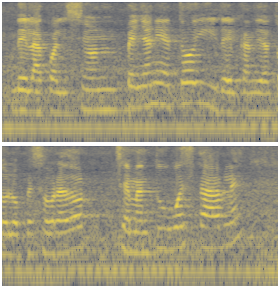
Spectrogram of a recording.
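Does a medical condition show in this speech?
No.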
